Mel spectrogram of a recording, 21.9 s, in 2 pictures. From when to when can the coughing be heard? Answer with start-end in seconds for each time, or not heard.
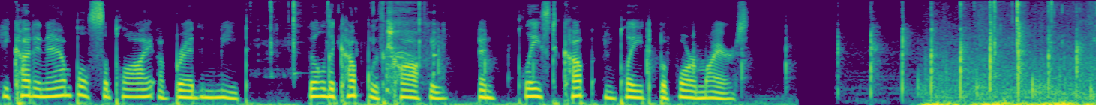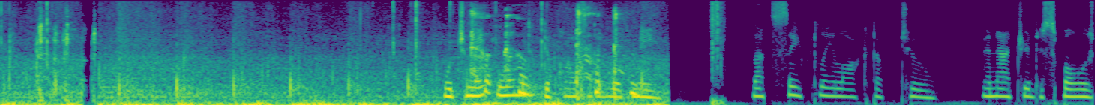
3.9-4.4, 11.3-11.9, 15.7-17.4.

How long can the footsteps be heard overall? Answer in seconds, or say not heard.
9 s.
